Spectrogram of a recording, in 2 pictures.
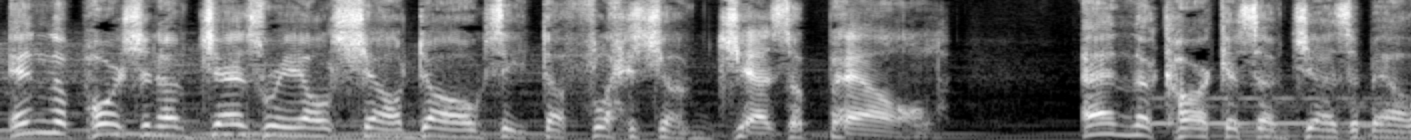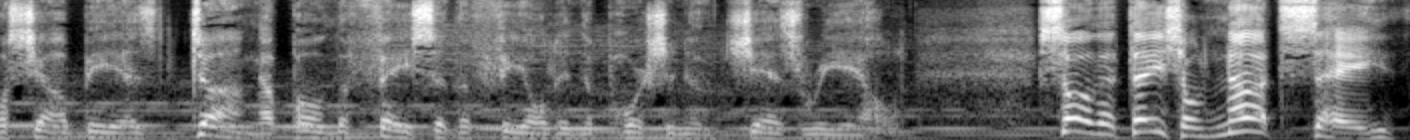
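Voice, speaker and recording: A man's voice: medium pitch, lively intonation, a little slow, vocal fry, over music. An actor playing a fierce, commanding warrior king in a scripture audio drama, with imperious, declamatory delivery. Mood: grim, solemn.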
